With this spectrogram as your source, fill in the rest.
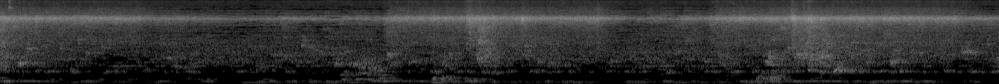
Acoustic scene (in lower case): restroom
